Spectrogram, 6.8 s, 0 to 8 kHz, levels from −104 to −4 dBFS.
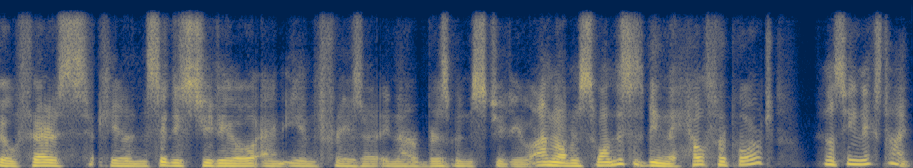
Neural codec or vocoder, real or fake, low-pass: codec, 16 kHz, 2 kbps, FreqCodec, smaller model; fake; 7.2 kHz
